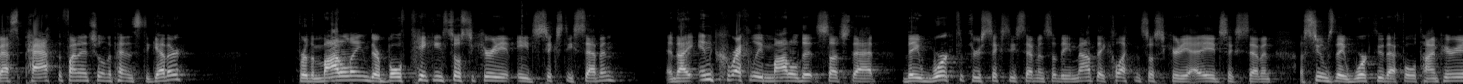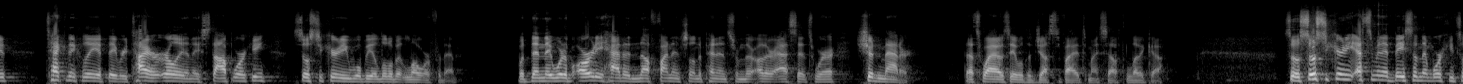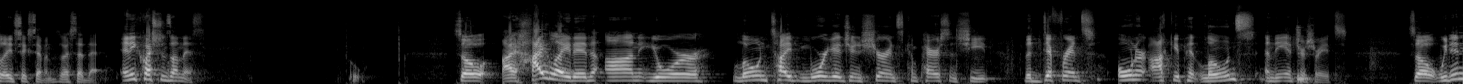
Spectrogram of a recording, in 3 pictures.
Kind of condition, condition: setting, live audience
